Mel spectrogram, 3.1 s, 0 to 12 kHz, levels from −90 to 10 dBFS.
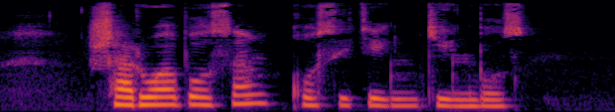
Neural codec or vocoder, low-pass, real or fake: none; 10.8 kHz; real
